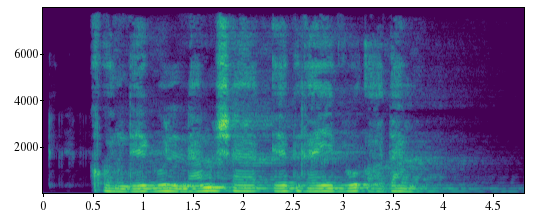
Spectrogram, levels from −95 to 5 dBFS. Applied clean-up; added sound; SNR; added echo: none; none; none; reverberation time 1.4 s.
